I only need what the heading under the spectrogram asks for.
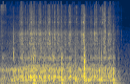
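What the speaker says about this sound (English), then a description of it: "I'm going to straight stitch across this side seam a little bit" A sewing machine runs a straight stitch along the side seam of athletic pants, a steady close mechanical whir with rapid needle clatter that continues for over two seconds before stopping.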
